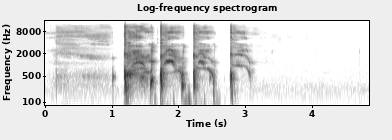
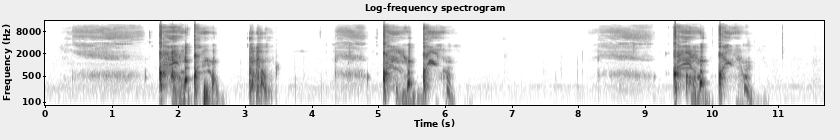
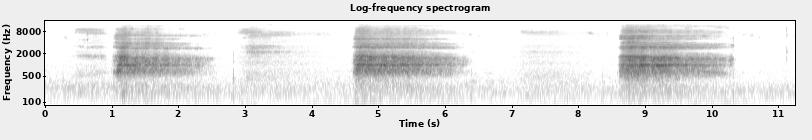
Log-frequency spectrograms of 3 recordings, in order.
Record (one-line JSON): {"cough_length": "4.9 s", "cough_amplitude": 32768, "cough_signal_mean_std_ratio": 0.34, "three_cough_length": "11.7 s", "three_cough_amplitude": 32768, "three_cough_signal_mean_std_ratio": 0.26, "exhalation_length": "11.3 s", "exhalation_amplitude": 6400, "exhalation_signal_mean_std_ratio": 0.47, "survey_phase": "alpha (2021-03-01 to 2021-08-12)", "age": "45-64", "gender": "Female", "wearing_mask": "No", "symptom_cough_any": true, "symptom_shortness_of_breath": true, "symptom_fatigue": true, "symptom_fever_high_temperature": true, "symptom_change_to_sense_of_smell_or_taste": true, "symptom_onset": "3 days", "smoker_status": "Ex-smoker", "respiratory_condition_asthma": false, "respiratory_condition_other": false, "recruitment_source": "Test and Trace", "submission_delay": "1 day", "covid_test_result": "Positive", "covid_test_method": "RT-qPCR", "covid_ct_value": 14.7, "covid_ct_gene": "ORF1ab gene", "covid_ct_mean": 14.9, "covid_viral_load": "12000000 copies/ml", "covid_viral_load_category": "High viral load (>1M copies/ml)"}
